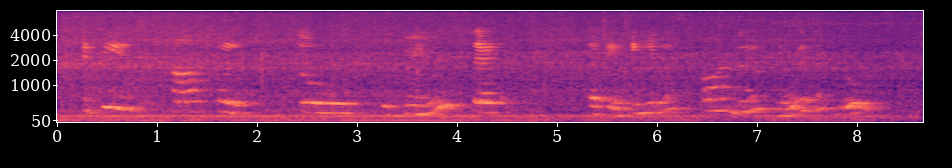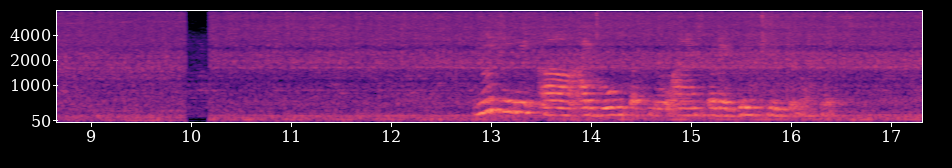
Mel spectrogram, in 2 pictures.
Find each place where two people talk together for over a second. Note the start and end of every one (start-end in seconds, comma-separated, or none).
none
